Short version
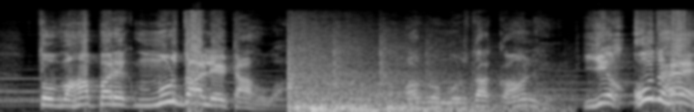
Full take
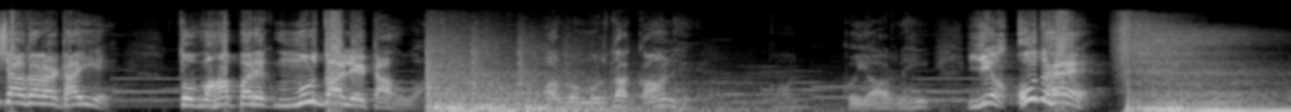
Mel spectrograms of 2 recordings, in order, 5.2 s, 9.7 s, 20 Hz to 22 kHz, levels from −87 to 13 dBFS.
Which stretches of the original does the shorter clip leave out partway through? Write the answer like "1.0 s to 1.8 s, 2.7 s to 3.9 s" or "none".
5.3 s to 7.1 s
